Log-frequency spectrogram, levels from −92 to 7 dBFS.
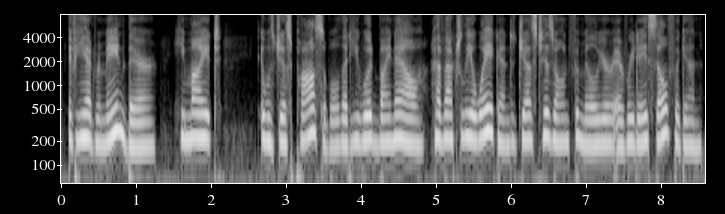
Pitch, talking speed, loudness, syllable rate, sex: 200 Hz, 190 wpm, -17 LUFS, 5.5 syllables/s, female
